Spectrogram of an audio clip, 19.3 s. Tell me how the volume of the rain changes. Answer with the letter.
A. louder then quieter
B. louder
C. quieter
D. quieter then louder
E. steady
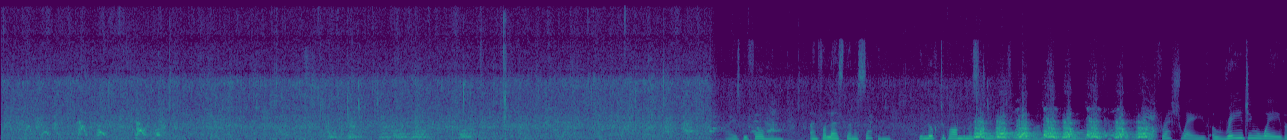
C.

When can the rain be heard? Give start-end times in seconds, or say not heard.
0.0-15.2.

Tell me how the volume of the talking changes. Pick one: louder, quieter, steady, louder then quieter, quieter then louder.
quieter then louder.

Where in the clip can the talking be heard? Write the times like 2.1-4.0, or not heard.
10.8-19.2.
